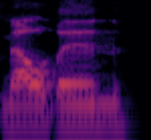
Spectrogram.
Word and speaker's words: Melbourne: Melbourne, aka actually pronounced Melbourne, was very incredible, very nice, very nice place to stay.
